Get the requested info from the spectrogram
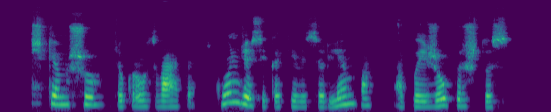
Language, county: Lithuanian, Alytus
